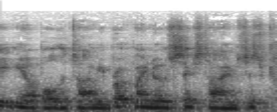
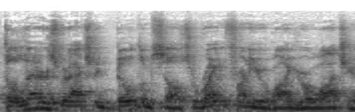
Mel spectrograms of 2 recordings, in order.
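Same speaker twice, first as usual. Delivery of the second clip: usual speaking voice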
